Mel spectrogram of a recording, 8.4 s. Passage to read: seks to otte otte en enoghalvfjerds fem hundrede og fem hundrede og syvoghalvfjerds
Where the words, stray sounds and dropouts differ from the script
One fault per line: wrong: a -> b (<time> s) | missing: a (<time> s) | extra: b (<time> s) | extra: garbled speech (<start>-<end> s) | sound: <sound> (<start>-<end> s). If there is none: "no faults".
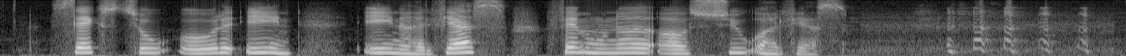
missing: otte (1.8 s)
missing: fem hundrede og (5.2 s)
sound: laugh (6.8-8.2 s)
